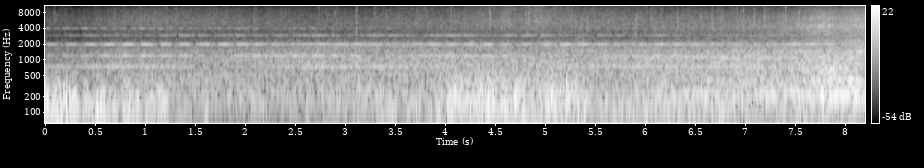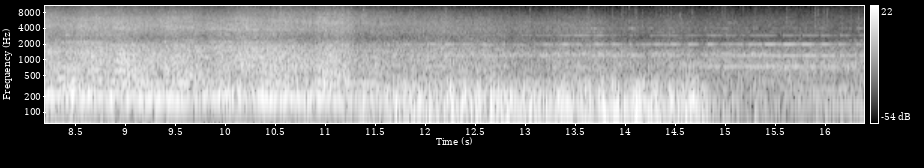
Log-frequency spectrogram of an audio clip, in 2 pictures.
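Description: Level-crossing warning bells ringing steadily as a Sprinter commuter train passes over the crossing. The train's wheels and running gear are loudest for a few seconds in the middle, then fade out shortly before the end.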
